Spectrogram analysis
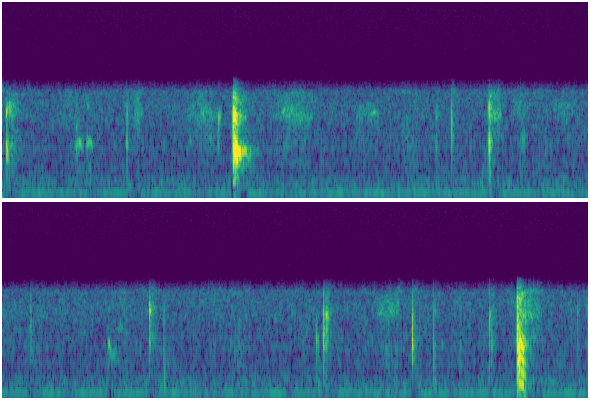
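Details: Baby with hiccups: brief, sharp gulping catches repeating every one to two seconds in a quiet room, a run of hiccups.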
